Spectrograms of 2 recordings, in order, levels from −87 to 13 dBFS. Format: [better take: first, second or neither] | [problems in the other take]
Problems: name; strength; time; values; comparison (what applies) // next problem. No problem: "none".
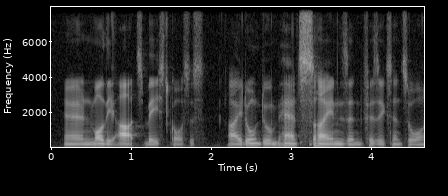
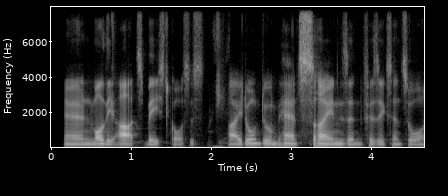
first | noise reduction (neural mask model DeepFilterNet 3)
